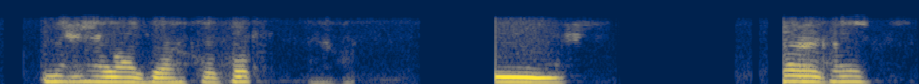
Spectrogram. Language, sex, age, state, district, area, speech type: Manipuri, female, 60+, Manipur, Imphal East, rural, conversation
